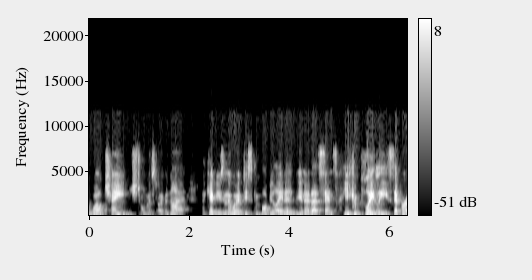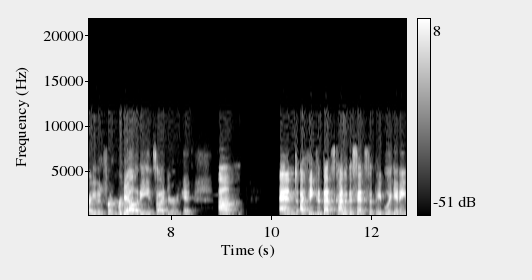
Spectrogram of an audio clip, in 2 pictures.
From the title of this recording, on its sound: Live Community Call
